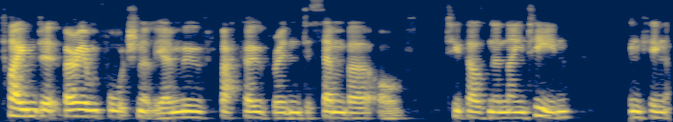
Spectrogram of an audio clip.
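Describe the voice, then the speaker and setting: A woman's voice: low-pitched, fairly bright tone. A woman from Scotland with no Scottish accent, a voice actor chatting thoughtfully in an interview, with many fillers. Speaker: voice actor, guest. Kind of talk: casual interview chat.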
